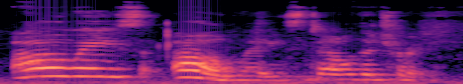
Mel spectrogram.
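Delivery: loud, slow, firm insistence; old lady stressing always; emphatic advice. A narrator's reading. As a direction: press the lesson home.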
